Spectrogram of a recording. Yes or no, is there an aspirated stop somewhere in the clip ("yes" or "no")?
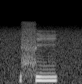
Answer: no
